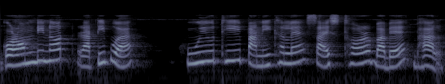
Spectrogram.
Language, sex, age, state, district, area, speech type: Assamese, female, 30-45, Assam, Majuli, urban, spontaneous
